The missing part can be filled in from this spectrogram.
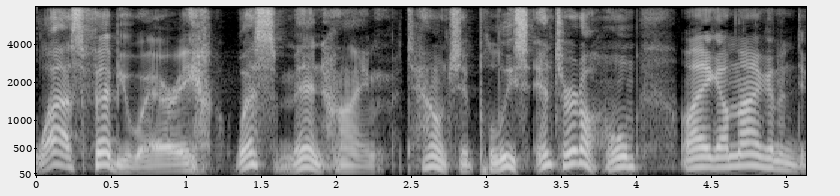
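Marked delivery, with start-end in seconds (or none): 0.0-4.0 broadcast newsreader announcer delivery. Speaker skipping a headline, briefly reading it in a news announcer voice. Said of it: "in my announcer voice".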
